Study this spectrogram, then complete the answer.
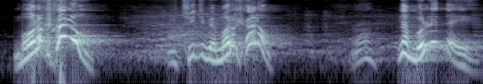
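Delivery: Peter snapping back in Gyeongsang dialect, laughing. Acted. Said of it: "베드로가 사투리를 쓰는 거야". (경상도 사투리로 버럭 부인하기)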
